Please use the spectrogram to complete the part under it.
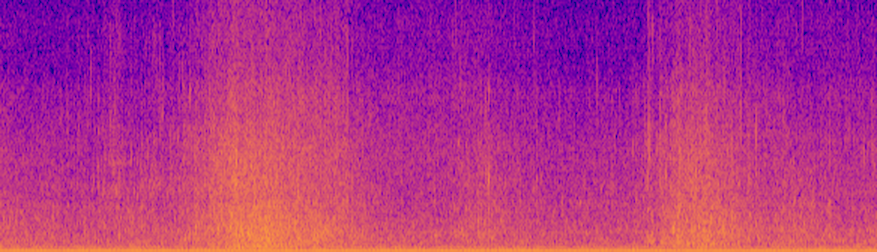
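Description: Small waves wash gently onto a shore in swells that rise and fall.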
